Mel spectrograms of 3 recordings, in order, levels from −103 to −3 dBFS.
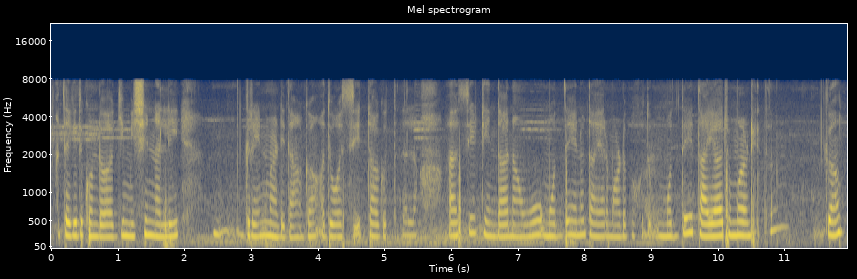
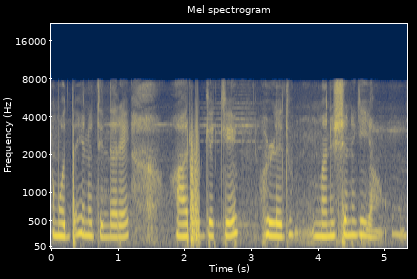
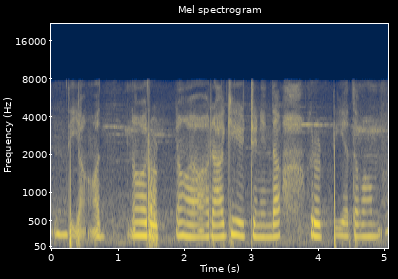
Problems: background sounds at intervals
